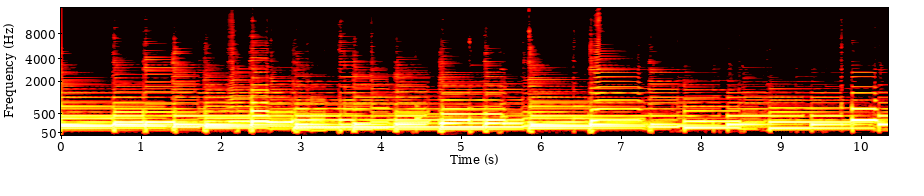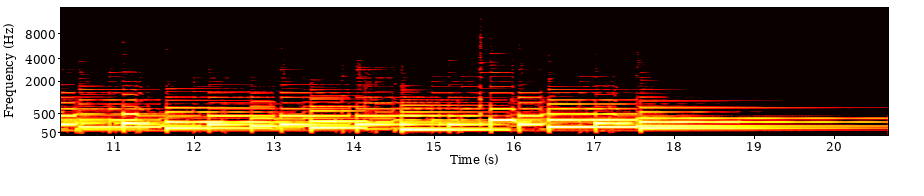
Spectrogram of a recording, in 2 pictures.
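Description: Acoustic guitar playing an instrumental passage of picked notes and chords. It ends on a chord that rings out and fades away.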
